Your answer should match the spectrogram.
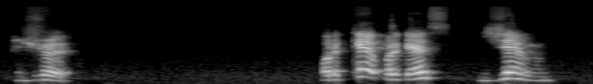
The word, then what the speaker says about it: j'aime: Porque es j'aime. No se pronuncia la E final, pero al escrito él está.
